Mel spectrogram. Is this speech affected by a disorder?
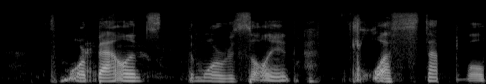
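Yes: spinocerebellar ataxia; genetic cause.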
